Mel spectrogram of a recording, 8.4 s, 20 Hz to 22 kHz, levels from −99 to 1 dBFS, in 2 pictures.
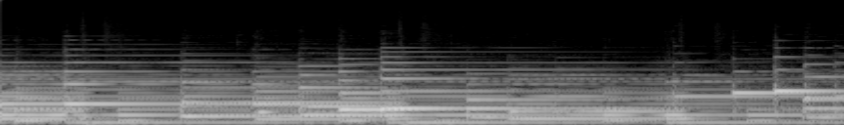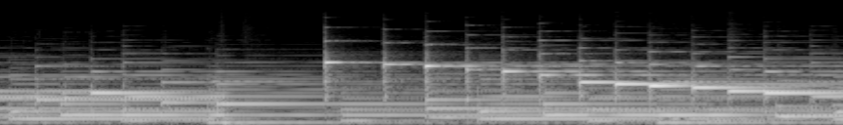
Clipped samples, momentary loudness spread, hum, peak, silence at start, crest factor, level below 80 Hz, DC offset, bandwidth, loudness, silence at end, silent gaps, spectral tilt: under 0.1%; 11 LU; none; -4 dBFS; 0 s; 18 dB; -54 dBFS; under 0.1%; 6.2 kHz; -22 LUFS; 0 s; none; -7 dB/octave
